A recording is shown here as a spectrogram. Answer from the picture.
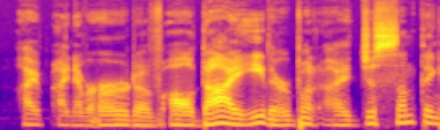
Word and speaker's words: Aldie: For whatever reason, throughout the video, I thought that the pronunciation was all dye and it's all D.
